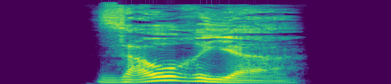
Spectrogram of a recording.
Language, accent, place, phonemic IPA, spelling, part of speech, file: German, Germany, Berlin, /ˈzaʊ̯ʁi̯ɐ/, Saurier, noun, De-Saurier.ogg
- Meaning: 1. saurian, reptile of the Sauria 2. dinosaur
